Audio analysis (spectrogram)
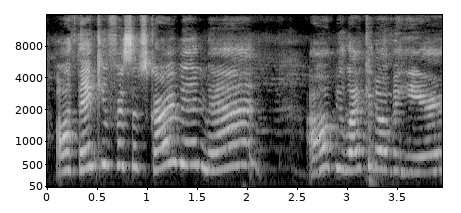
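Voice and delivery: thrilled by the new subscriber; excited thanks. Real, not acted. Streamer thanking Matt for subscribing, high and thrilled.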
